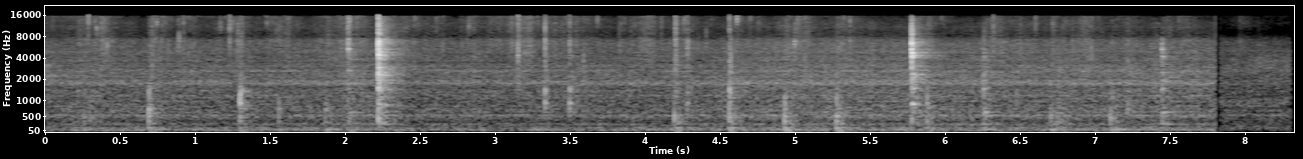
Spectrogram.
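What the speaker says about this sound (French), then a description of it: "Donc là, je mélange." Utensil stirring a fish terrine mixture in an uncoated pan on a switched-off hob, producing scattered soft scrapes and light clicks at close range, with no talk.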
